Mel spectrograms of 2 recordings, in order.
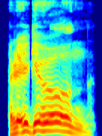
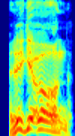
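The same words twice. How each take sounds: First: Chanted, «Легион!» roared even louder, long falling end; chanted, bellow «Легион!» like a full troop. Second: «Легион!» chanted loud, falling at the end. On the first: (chanted, «Легион!» громче, протяжно с падением) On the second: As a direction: call out «Легион!» as a troop chant. (chanted, «Легион!» хором громко, с падением в конце) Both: Acted. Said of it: "громко пробасили они".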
